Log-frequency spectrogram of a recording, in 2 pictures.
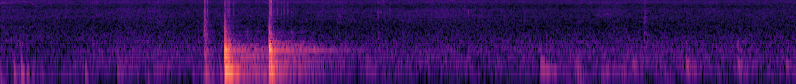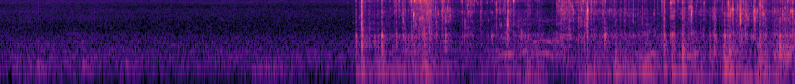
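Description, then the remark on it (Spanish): Two sharp taps early on, then a quiet murmur, and finally a steady splashing rush of water being poured onto cotton candy, continuing for the last couple of seconds. “Pero ¿qué sucede cuando lo pongo a probar y le echo agua?”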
